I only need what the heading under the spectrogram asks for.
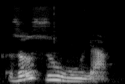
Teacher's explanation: перший голосний звук о наближений до у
